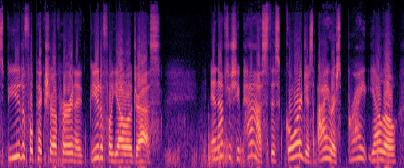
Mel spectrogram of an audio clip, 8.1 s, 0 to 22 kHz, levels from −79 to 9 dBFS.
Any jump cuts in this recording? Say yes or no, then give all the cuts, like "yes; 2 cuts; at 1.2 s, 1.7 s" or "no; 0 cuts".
no; 0 cuts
